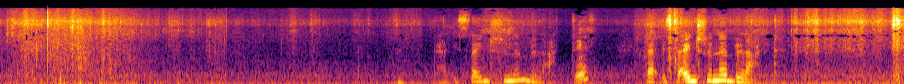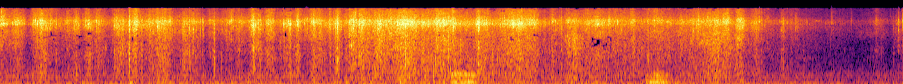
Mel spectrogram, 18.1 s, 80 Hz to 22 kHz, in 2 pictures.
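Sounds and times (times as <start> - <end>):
dry leaves rustling: 0.0 - 18.0
puppy grunts: 15.5 - 15.8.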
